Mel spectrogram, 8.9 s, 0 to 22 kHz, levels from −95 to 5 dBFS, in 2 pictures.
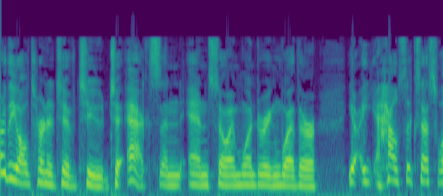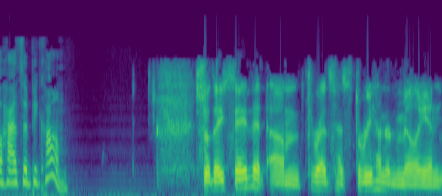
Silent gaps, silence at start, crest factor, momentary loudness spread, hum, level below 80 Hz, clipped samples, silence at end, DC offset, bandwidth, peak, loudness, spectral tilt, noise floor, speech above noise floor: none; 0 s; 14 dB; 7 LU; none; -52 dBFS; under 0.1%; 0 s; under 0.1%; 11 kHz; -4 dBFS; -19 LUFS; -5 dB/octave; -56 dBFS; 38 dB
